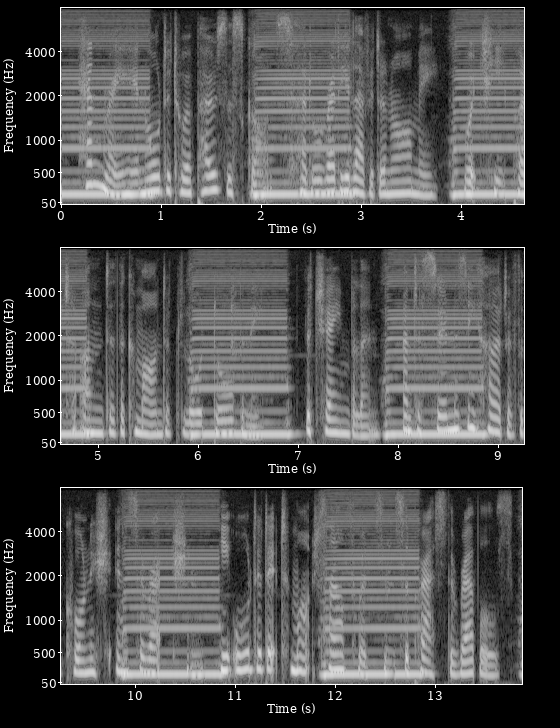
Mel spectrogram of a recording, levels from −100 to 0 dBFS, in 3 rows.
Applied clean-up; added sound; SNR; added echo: none; Telephone; 1 dB; none.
